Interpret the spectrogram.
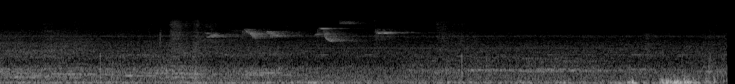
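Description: Shinano Railway SR1 series electric train running away from the platform, with a steady rumble and short high squeals about two to four seconds in. Low thumps near the end are the loudest sound.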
